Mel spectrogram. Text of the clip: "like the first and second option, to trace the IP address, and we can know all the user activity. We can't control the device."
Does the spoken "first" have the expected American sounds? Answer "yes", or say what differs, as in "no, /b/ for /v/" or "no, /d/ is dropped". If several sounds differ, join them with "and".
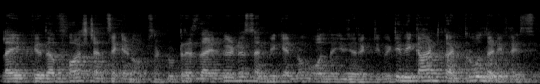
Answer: yes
